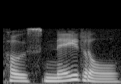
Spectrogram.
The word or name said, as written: postnatal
